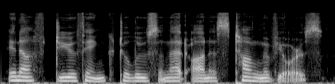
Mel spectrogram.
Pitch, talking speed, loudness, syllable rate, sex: 160 Hz, 195 wpm, -16 LUFS, 5.1 syllables/s, female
